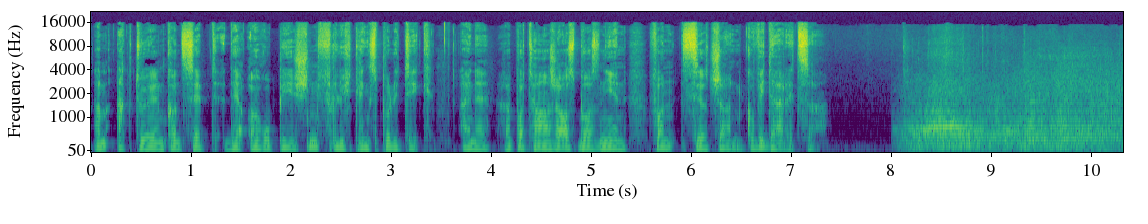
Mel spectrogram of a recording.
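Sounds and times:
speech: 0.0s - 7.4s
icy wind rushing and roaring around a camp: 8.0s - 10.3s.

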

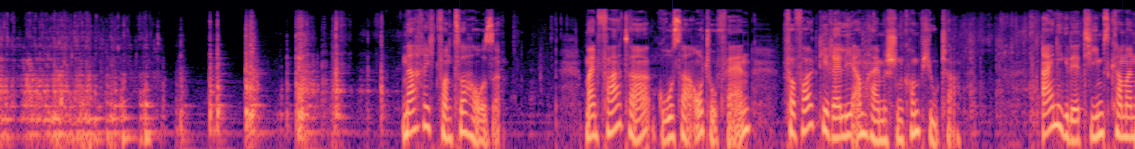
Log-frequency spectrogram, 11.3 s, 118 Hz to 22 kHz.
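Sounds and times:
petrol poured by hand from a canister into a car fuel tank in cold conditions: 0.0s - 3.4s
speech: 4.0s - 5.2s, 5.8s - 9.8s, 10.4s - 11.3s.

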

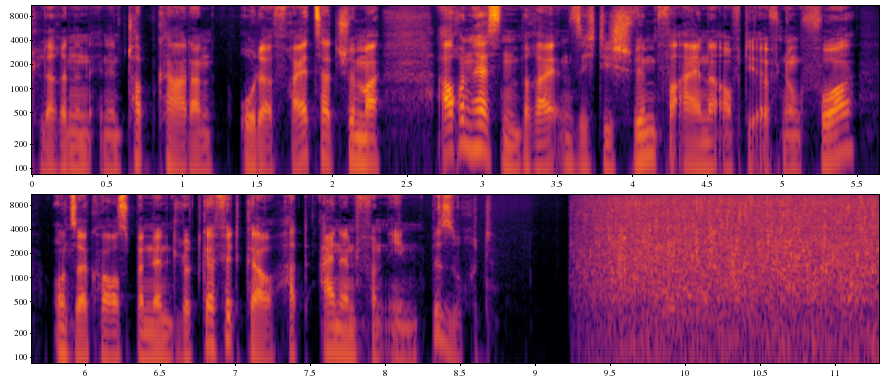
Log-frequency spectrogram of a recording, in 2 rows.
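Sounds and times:
speech: 0.0s - 9.5s
rushing water from circulation pumps at an outdoor swimming pool: 9.3s - 11.2s.

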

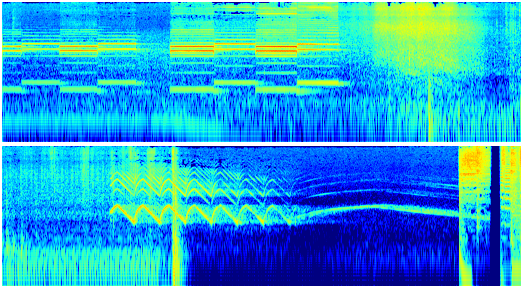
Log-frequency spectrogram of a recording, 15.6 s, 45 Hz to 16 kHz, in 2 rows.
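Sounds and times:
wailing police siren in a song: 0.0s - 5.2s, 9.4s - 14.8s
playful police-themed song: 14.6s - 15.5s.

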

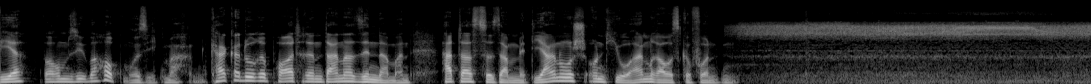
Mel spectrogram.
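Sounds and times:
speech: 0.0s - 7.8s
periodical cicadas singing in a dense chorus on one tree: 7.4s - 10.9s.

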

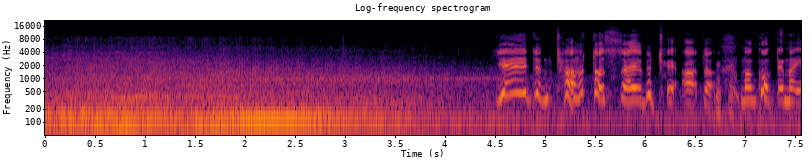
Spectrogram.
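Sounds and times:
bus engine revving as the bus pulls away: 0.0s - 5.0s
speech: 4.9s - 7.5s.

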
